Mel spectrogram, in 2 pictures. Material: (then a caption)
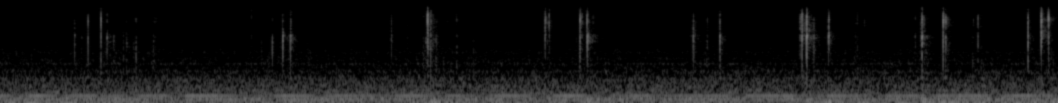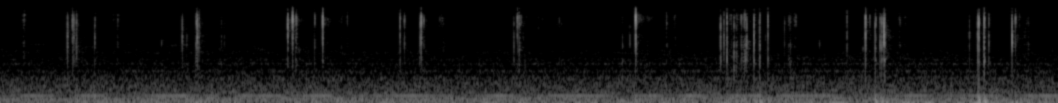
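Rock salt. Long nails tap the sides of a large, rough, glowing pink Himalayan rock salt lamp, a solid salt block. Many quiet, sharp, bright clicks and crunchy ticks come at an irregular pace over a steady low hum. Each tap dies away almost at once.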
